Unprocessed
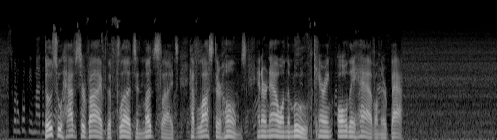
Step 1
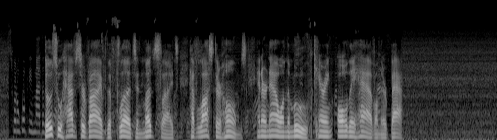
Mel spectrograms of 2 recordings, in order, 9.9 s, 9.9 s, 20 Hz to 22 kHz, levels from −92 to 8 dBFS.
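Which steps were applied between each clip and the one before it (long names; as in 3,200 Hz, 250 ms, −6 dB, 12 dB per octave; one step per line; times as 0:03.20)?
no processing that can be heard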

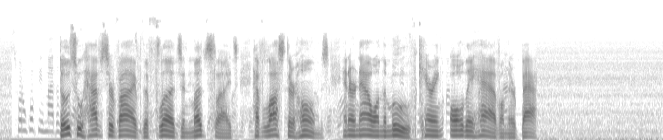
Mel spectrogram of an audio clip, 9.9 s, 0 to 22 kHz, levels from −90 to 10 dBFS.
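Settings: surface crackle 53 per second −52 dBFS
level −7 dB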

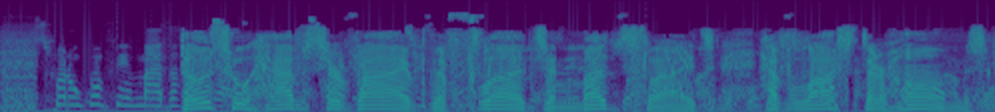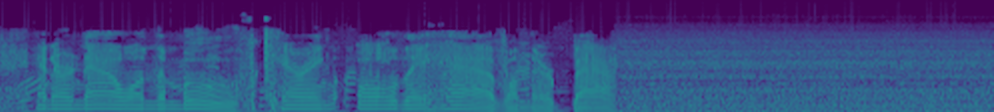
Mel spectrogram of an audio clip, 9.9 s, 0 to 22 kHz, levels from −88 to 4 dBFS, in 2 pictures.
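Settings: every bin compressed towards the loudest bin 4 to 1
level +7.5 dB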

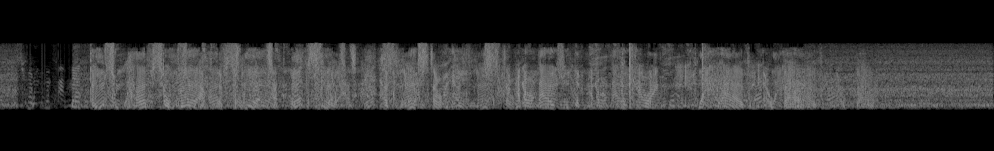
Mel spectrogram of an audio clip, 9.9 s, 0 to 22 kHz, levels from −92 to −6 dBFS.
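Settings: linear-phase brick-wall band-pass 1,200–7,600 Hz
single-tap delay 728 ms −4 dB
on a send at −12 dB: convolution reverb RT60 0.55 s, pre-delay 50 ms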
